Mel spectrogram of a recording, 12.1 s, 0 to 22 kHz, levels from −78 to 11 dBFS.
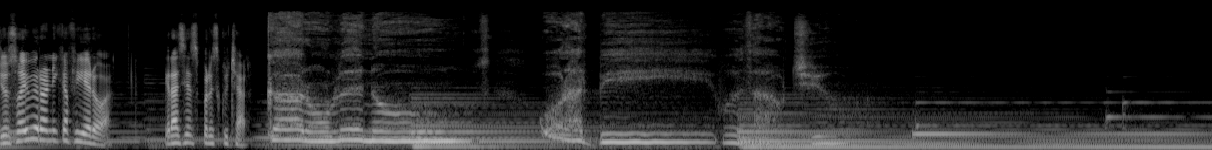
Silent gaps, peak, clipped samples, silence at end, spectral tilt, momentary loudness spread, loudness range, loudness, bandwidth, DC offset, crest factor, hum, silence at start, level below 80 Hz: none; -4 dBFS; under 0.1%; 0 s; -5.5 dB/octave; 16 LU; 9 LU; -24 LUFS; 16 kHz; under 0.1%; 20 dB; none; 0 s; -54 dBFS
